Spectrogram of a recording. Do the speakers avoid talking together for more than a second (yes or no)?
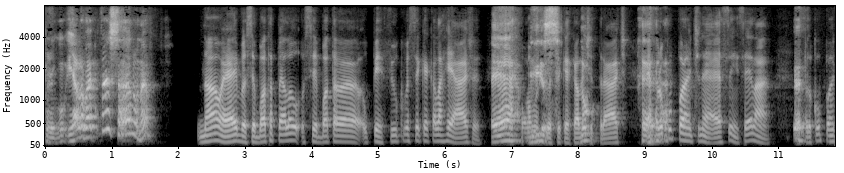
no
